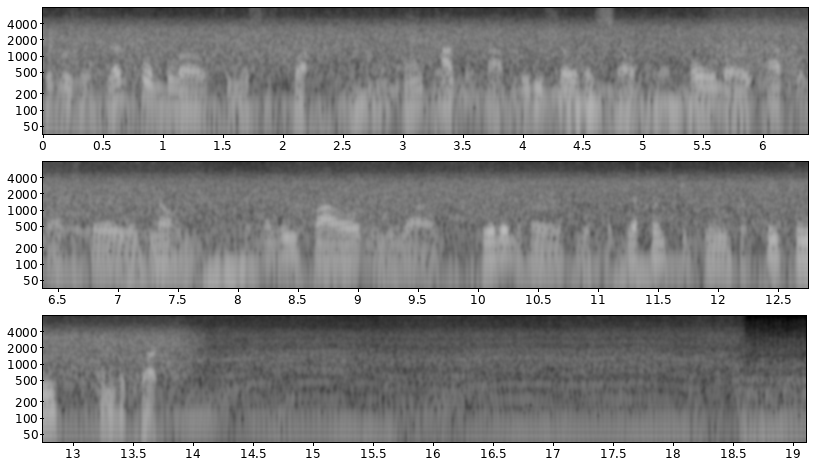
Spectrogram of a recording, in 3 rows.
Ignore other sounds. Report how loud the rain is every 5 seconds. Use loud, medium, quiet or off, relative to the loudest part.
loud, loud, loud, off.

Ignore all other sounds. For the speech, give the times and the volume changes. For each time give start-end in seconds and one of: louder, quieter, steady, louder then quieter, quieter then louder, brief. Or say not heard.
0.0-13.7 steady.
